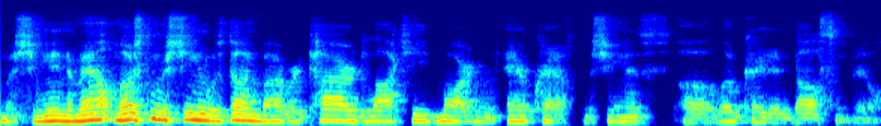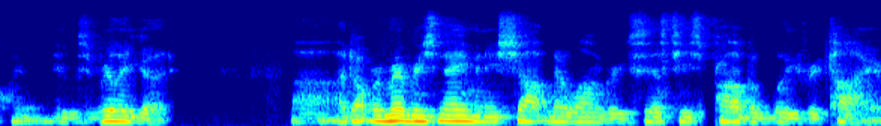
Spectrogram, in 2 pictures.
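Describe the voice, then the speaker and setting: A man talks at a very fast pace and medium pitch, somewhat breathy, with ordinary pitch variation. His loudness swings widely. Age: 60s. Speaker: amateur telescope maker presenting his build. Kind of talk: technical presentation. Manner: halting, many filler sounds.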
